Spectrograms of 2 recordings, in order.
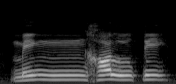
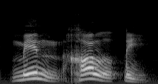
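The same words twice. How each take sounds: First: The n is held with a nasal hum. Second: The n is pronounced clearly and distinctly. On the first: The speaker calls it wrong. "Tidak boleh dibaca dengung" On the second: The speaker calls it right. "Tapi dengan jelas dan terang"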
